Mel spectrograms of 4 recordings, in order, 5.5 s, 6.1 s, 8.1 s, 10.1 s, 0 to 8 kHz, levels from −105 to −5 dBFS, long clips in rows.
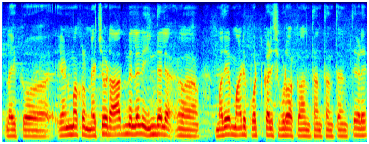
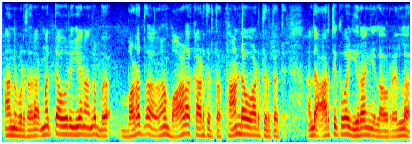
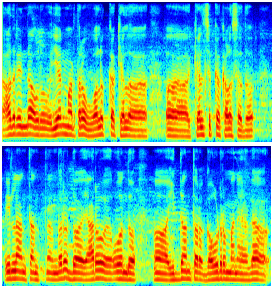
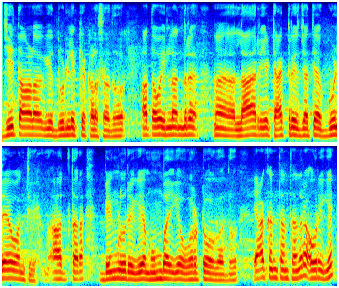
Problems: background sounds at intervals, background conversations at intervals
